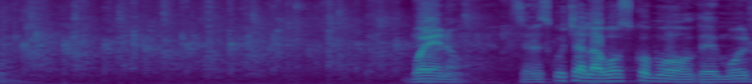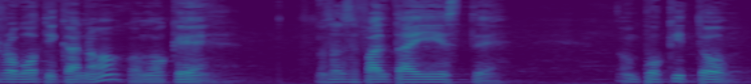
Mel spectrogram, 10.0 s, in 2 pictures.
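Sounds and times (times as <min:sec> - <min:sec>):
crowd applause: 0:00.0 - 0:03.5
speech: 0:02.8 - 0:08.4, 0:09.1 - 0:10.0.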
